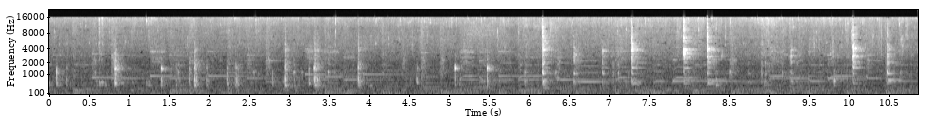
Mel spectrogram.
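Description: Garlic and chopped red onion frying in hot oil in a pot, sizzling, while a wooden spatula stirs them, tapping and scraping against the pot many times.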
